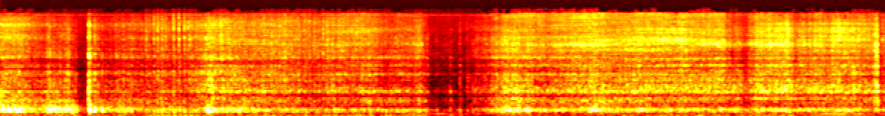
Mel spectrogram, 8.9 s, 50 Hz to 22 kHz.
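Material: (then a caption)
Wood. Long nails scratch slowly and hard down the grooved surface of a light wooden box, likely hollow, producing a steady, raspy scraping with a low, woody body around 215 Hz. The scratching runs almost continuously, with a brief drop near the first second and a longer quiet gap around four and a half seconds before it resumes at the same level.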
